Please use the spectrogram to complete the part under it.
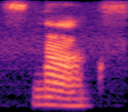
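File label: "snacks", Nigerian Pidgin, female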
